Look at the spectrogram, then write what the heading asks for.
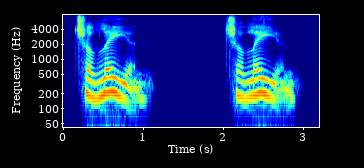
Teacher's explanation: the vowel is ah so you have to open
